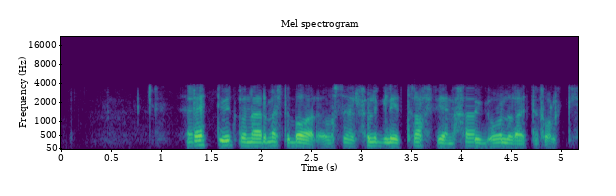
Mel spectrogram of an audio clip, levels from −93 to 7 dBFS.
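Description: Throughout, the speech carries the sound of the iLBC codec. The band stops near 250 Hz and 3.4 kHz, so it sounds thin and narrowband. Each frame is coded on its own. Voices come out clear but a bit rough and synthetic, which fits the 30 ms mode at about 13 kbps.

At 1.29 to 1.33 s, there are lost iLBC frames. About 30 ms is missing, which fits one dropped packet. The decoder repeats the last pitch cycle with added noise, and this is heard as a brief buzzy held vowel. At 4.08 to 4.15 s, a second, longer gap of about 60 ms follows, which fits two lost frames. Both times, the speech recovers almost at once.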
